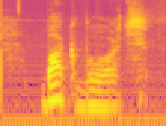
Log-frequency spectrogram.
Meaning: port (left-hand side of a vessel)
- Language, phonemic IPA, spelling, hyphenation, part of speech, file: Dutch, /ˈbɑk.boːrt/, bakboord, bak‧boord, noun, Nl-bakboord.ogg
